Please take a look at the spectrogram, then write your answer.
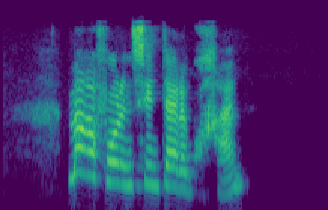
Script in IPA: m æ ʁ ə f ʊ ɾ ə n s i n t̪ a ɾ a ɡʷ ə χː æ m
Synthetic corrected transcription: m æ ʁ ə f ʊ ɾ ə n s i n t̪ a ɾ a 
